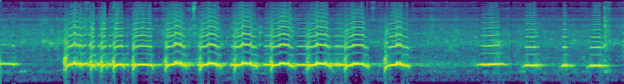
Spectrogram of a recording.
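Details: Thick-voiced local zebra doves battling in song, recorded to spur captive birds; a fast series of resonant, bubbling coos runs for three seconds, then slows into separate softer coos with gaps between.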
